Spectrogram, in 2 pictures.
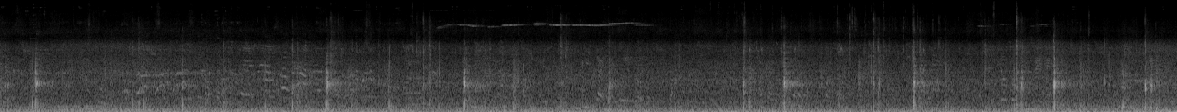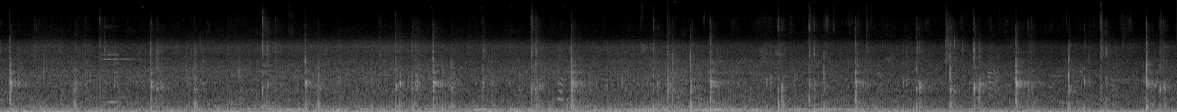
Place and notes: Qingnian Park, Taipei City - in the Tennis driving range
in the Park, in the Tennis driving range, traffic sound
